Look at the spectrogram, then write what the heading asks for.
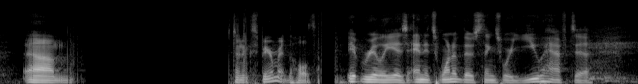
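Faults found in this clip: Intermittent contact on the speech path, 0.67 to 2.47 s (open about 1.43 s) and 3.13 to 3.40 s (open about 0.16 s). Signal drops out with crackle at each edge and faint hiss in the gap. Likely a loose cable or plug opening momentarily.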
